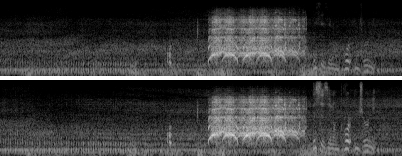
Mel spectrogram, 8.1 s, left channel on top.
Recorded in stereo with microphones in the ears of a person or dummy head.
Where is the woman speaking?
70° right (ahead or behind).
